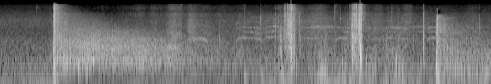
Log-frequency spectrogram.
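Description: A rifle fired while rabbit hunting outdoors in the woods, a sharp loud crack followed by several shorter, fainter snaps and rustles against quiet background ambience.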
